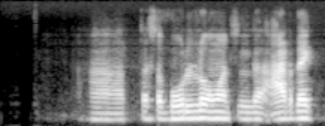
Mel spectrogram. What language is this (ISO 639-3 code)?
mar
